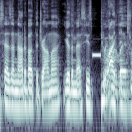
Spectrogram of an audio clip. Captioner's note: beep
